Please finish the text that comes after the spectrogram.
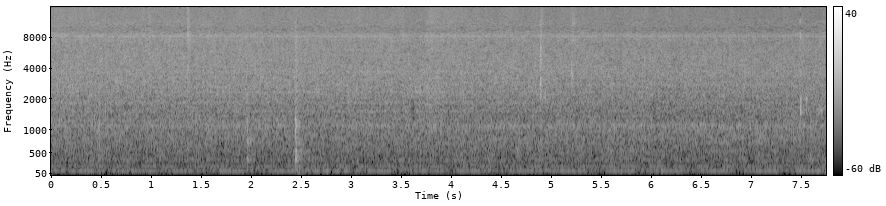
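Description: Peanut butter chicken mixture with coconut milk being stirred in a pan, a steady low sizzle with a few faint clicks of the utensil against the pan, continuous and quiet with no talk.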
